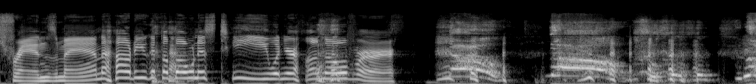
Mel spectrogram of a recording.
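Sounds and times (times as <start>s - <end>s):
speech: 0.1s - 7.5s
laughter: 1.0s - 2.1s, 2.8s - 3.8s, 4.4s - 7.5s
person screaming theatrically with strained ragged groans: 4.4s - 6.4s, 7.4s - 7.5s.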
